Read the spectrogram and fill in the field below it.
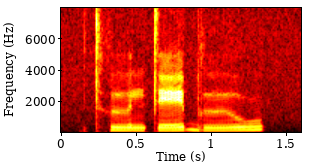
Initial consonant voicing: voiceless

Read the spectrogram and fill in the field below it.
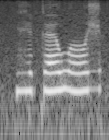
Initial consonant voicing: voiced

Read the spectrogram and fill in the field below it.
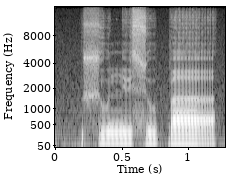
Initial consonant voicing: voiceless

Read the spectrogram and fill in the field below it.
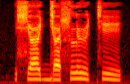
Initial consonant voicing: voiceless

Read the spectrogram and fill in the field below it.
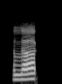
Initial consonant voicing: voiced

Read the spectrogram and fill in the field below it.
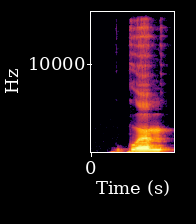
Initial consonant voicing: voiceless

